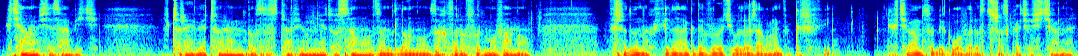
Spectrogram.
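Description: A man voicing a frightened young woman held captive, speaking breathlessly and pleadingly in a raised, higher voice. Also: flat delivery, moderate pace, slight background noise. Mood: shaken. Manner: breathless, desperate, high and loud. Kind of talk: audiobook character voice.

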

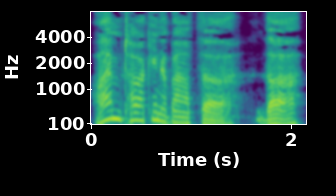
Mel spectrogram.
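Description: Man acting a tense, wry, animated man. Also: medium pitch, moderate pace, husky, no room sound, studio quality. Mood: strained resolve. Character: tense, wry, determined man facing humiliation.

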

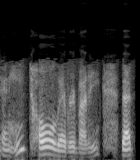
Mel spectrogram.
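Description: A man's voice: medium pitch, animated, brisk, breathy edge, no room sound. A man in his fifties giving an earnest, conversational webinar talk as a lease consultant, often restarting his sentences. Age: 50s. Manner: earnest, storytelling, frequent restarts and repeated words. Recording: tinny phone-line audio.

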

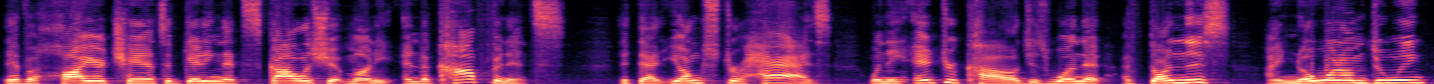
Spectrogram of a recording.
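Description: A man's voice: high-pitched, moderate pace. A middle-aged man being interviewed in a TV studio, talking emphatically and energetically about learning. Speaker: guest, speed reading teacher. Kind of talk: TV business interview. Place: TV studio set.

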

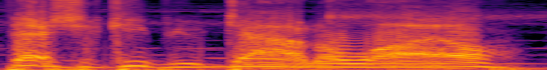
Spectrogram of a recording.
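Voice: medium pitch, normal speed, vocal fry. An actor voicing a huge, evil, boastful turtle-monster king in an amateur cartoon dub, menacing and gloating. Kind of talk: amateur English anime fan dub. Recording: loud background music behind the voice.

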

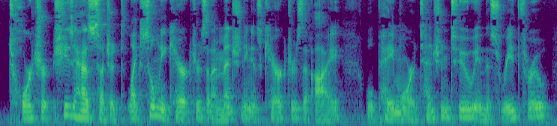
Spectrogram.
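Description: Deep, gravelly young man, musing aloud. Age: 20s. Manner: musing, halting, thinking aloud. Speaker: book reviewer, host of a read-along. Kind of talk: casual, unscripted book discussion. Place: small home room, indoors.

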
